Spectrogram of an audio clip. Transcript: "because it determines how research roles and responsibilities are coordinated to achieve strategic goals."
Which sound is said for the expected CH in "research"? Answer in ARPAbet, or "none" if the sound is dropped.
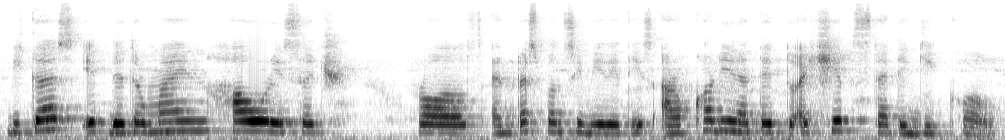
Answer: CH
